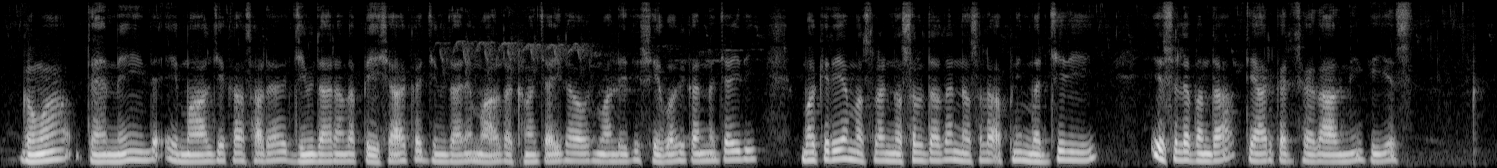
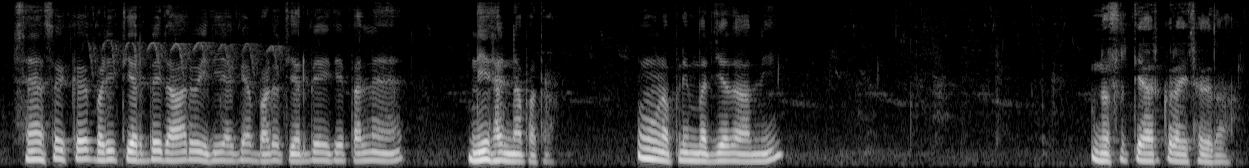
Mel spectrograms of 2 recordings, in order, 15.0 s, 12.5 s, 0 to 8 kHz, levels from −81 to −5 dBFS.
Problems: constant background noise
